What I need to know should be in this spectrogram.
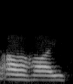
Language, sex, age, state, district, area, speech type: Assamese, female, 30-45, Assam, Nagaon, urban, conversation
